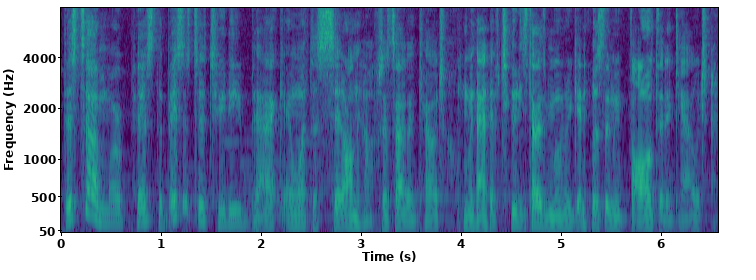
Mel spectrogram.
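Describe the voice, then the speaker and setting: An expressive, fast-talking man with a mid-range voice reads amateur fiction aloud in a casual way. Music plays underneath, and he keeps interrupting with profane, slangy disbelief.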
